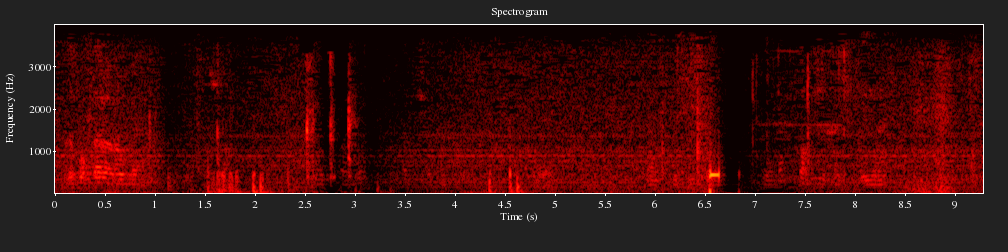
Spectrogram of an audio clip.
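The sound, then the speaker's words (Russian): A telephone ringing during a test call, heard over a muffled, narrowband phone line, the tone sitting in steady crackle and hiss with scattered sharp clicks and pops, one louder click near the end. “Так, вот опять звонит, да?”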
